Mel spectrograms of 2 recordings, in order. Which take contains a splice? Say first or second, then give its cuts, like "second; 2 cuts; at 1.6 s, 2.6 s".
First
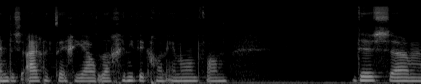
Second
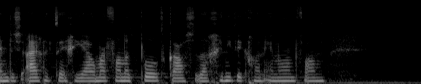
first; 1 cut; at 1.0 s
